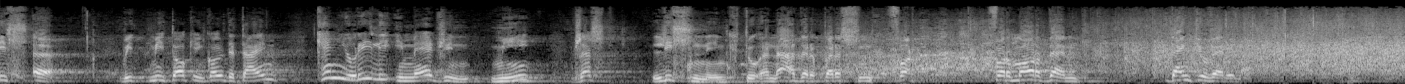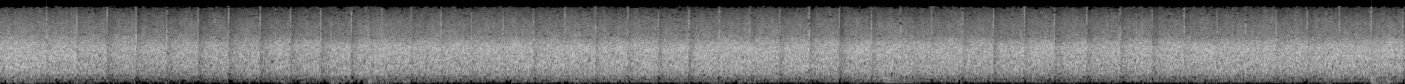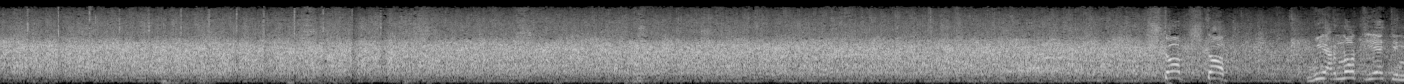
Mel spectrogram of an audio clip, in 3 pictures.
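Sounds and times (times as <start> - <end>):
speech: 0.0 - 11.0, 11.6 - 12.6, 41.4 - 42.1
laughter: 6.8 - 11.2
audience applause: 7.4 - 42.1.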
